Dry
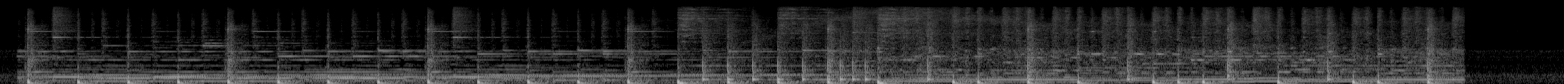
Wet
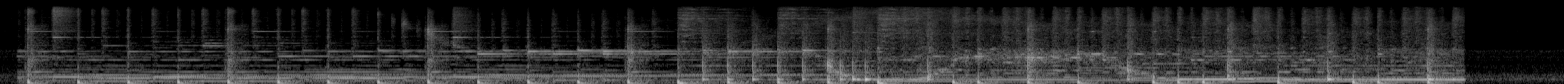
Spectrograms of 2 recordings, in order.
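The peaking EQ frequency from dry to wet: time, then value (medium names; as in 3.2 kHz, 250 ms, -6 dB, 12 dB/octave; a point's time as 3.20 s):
peaking EQ +11 dB 0.55 oct
3.73 s 13 kHz
4.73 s 1.7 kHz
8.15 s 1.7 kHz
8.60 s 210 Hz
9.17 s 210 Hz
9.59 s 1.3 kHz
11.04 s 1.3 kHz
11.68 s 240 Hz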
